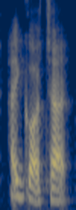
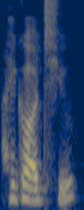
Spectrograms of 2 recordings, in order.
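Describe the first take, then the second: First: The last words blur into one word. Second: Every word is said separately and fully.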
